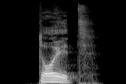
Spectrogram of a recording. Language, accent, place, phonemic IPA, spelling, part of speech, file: German, Germany, Berlin, /dɔʏ̯t/, Deut, noun, De-Deut.ogg
- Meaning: 1. doit (small Dutch coin of minor value) 2. a bit, a little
